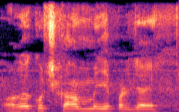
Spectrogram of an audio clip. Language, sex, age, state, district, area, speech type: Urdu, male, 18-30, Uttar Pradesh, Ghaziabad, rural, spontaneous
